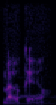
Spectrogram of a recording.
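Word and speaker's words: 木: I'm familiar with at least moku. You probably noticed that this kanji has a lot of pronunciations. There are 2 konyomi pronunciations, ki and ko, and 2 onyomi pronunciations, boku and moku.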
